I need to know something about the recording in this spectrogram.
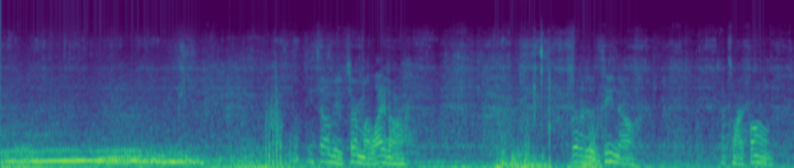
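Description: Bicycle tyres hum on a paved road.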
